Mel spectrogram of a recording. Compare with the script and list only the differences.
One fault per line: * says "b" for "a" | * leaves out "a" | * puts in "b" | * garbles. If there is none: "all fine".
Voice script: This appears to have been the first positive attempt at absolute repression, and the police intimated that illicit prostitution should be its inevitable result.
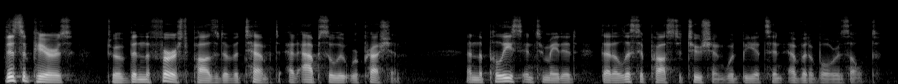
* says "would" for "should"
